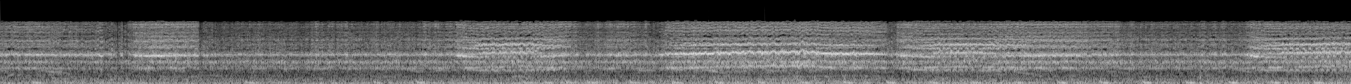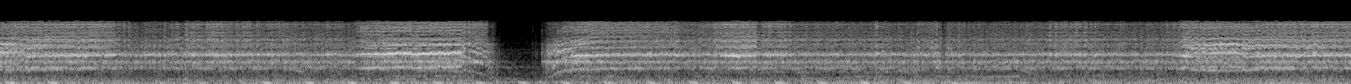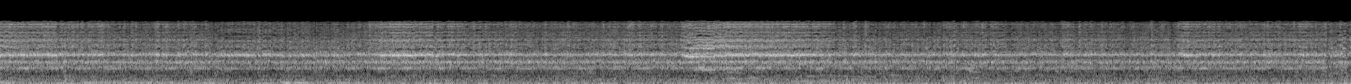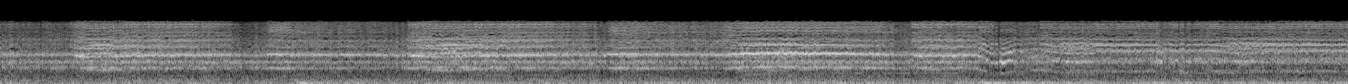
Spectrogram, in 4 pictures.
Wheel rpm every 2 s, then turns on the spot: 200, 200, 200, 200, 200, 200, 190, 200, 190, 110, 200, 200, 200, 200, 190, 200, 200, 200, 200, 200, 200, 200, 200, 200, 190, 180, 160.
none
